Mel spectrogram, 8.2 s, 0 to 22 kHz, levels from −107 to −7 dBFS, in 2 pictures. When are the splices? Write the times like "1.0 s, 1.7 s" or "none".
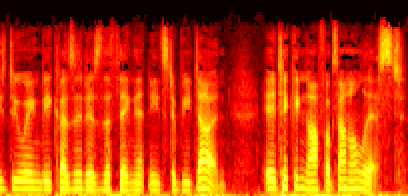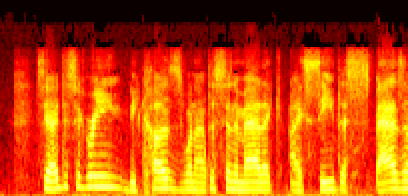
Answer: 2.8 s, 3.3 s, 6.1 s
